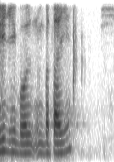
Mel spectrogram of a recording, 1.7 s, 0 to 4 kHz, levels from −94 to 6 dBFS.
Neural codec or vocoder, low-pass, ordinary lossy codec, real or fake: none; 3.6 kHz; none; real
